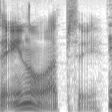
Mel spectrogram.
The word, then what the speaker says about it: Analepsy: And then after that, I don't know if I'm saying this right, Analepsy? Analepsy? – Yeah. – I feel like it's Analepsy. – Yeah, I think so too.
